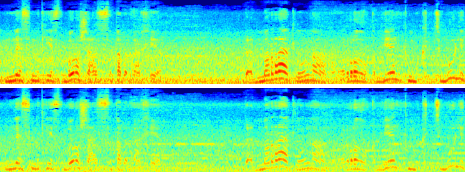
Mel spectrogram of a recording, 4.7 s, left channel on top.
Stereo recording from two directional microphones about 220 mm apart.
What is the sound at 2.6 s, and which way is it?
Speech, 10° right (ahead or behind).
